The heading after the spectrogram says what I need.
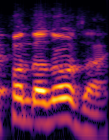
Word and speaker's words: Thunder Rosa: Yeah, Thunder Rosa, yeah.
